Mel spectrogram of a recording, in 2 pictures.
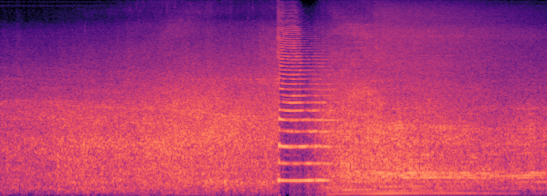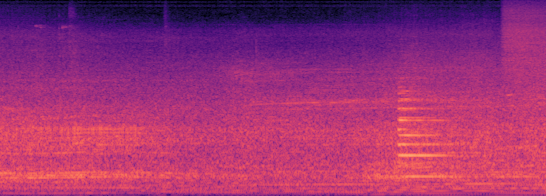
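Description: Hankyu electric trains: running rumble swells, then a train horn gives one short, loud blast about four seconds in. A steady low hum and whine of train motors follows, and a second, shorter and higher-pitched horn blast comes near the end.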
